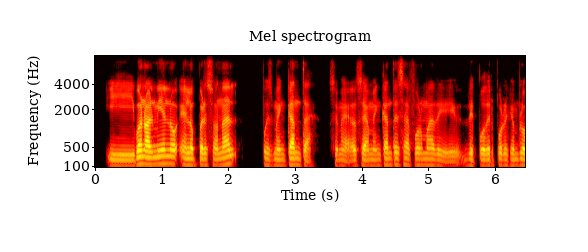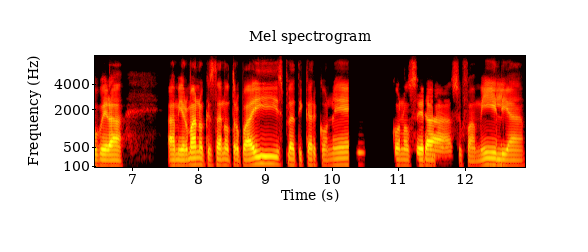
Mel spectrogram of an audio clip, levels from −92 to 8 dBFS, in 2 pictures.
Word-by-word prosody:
Y, 110 -1 -4
bueno, 140 0 +7
a - - +7
mí 140 +2 0
en 150 0 +1
lo 145 -1 +2
en 125 - 0
lo 120 -1 0
personal, 125 +5 0 0.4
pues 120 -3 -7
me 115 - -3
encanta. 120 +2 -1 0.2
O - - -31
sea 115 - -8
me 110 -3 -5
o 110 - -3
sea 110 - -2
me 110 - -6
encanta 125 +3 -3
esa 125 -1 -4
forma 120 0 -4
de 95 -3 -7
de 115 -1 -7
poder, 115 0 -2
por 120 -1 -5
ejemplo, 115 0 -3
ver 110 -1 +5
a 110 -2 +4 0.7
a 110 - +3
mi 110 0 0
hermano 125 +3 +5
que - - -6
está 120 +2 +1
en 120 - -2
otro 115 - -1
país, 140 +4 +4
platicar 120 0 -3
con 110 +1 -8
él, 125 +1 0 0.6
conocer 115 0 0
a 105 -2 +2
su 115 - -12
familia. 110 +1 -1
115 Hz, 200 wpm, -24 LUFS, 110-125 Hz, 0.7 s, bueno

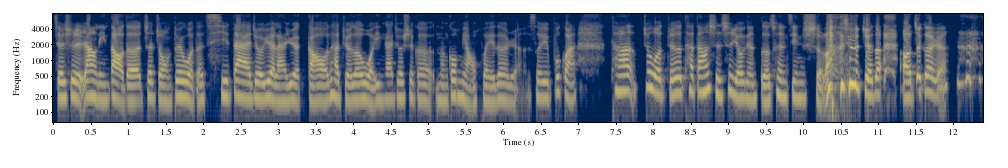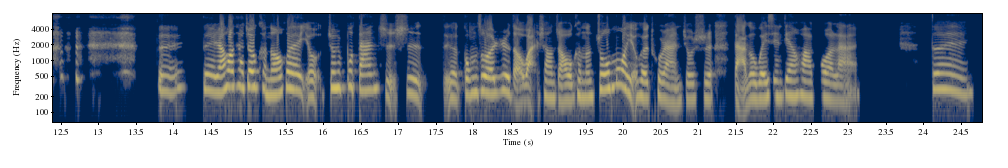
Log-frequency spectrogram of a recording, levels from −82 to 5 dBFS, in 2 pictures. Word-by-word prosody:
就 195 - +1
是 195 -1 +1
让 205 -1 +4
领 175 -1 -5
导 175 -3 +5
的 165 +1 +2
这 195 +3 -3
种 170 -3 -3
对 205 +3 +1
我 185 -4 +1
的 175 - -5
期 205 +3 0
待 200 -3 +3
就 185 -1 0
越 195 0 +3
来 165 0 -1
越 175 -1 -1
高， 170 0 +1
他 200 -1 0
觉 175 -2 -3
得 180 0 +1
我 170 -4 0
应 170 +1 -6
该 180 0 -3
就 190 +1 -4
是 195 +1 -5
个 175 -2 -6
能 170 -1 -8
够 210 +2 0
秒 185 -5 -4
回 160 -1 -5
的 175 +1 -2
人。 160 -1 -8 0.2
所 200 -1 -6
以 195 - -2
不 235 +6 -5
管 250 - +1 0.5
他 260 0 +2
就 310 -1 +1
我 235 -4 +4
觉 220 0 -2
得 235 - +3
他 250 +2 -2
当 245 +2 +3
时 230 -8 -1
是 250 +3 -3
有 195 -2 +1
点 180 -1 -3
得 165 -2 -1
寸 205 +1 -2
进 195 -1 -3
尺 185 - -2
了， - - +5 0.2
就 345 -1 +8
觉 240 -7 +5
得， 230 - +5 0.3
哦， 195 - +6
这 245 - +4
个 245 -1 +4
人。 325 - -1 1.9
对， 260 +4 -5 0.2
对， 275 -3 0
然 245 +1 +6
后 315 +2 +7
他 315 -1 0
就 310 0 +5
可 290 -3 -5
能 220 +1 +3
会 280 -4 +3
有 205 -2 -3
就 300 0 +1
是 300 - +3
不 315 +1 -3
单 275 0 0
只 290 - -8
是， 225 -4 -4 0.2
呃， 190 -2 -3
工 225 +2 -2
作 245 -2 +4
日 245 +1 +1
的 - - 0
晚 - - +1
上 195 -2 -3
找 170 0 0
我， 170 - +2
可 205 +3 -5
能 195 +1 -4
周 275 +5 +2
末 315 0 +2
也 230 - -1
会 195 -1 +1
突 210 - -6
然 160 -4 -2
就 180 0 -5
是 180 0 -5 0.2
打 - - +1
个 185 +1 -1
微 185 +1 +2
信 205 -1 -5
电 210 0 -2
话 205 -2 0
过 195 -2 -3
来。 170 +4 -5 1.0
对。 270 -5 -3
205 Hz, 250 characters per minute, -19 LUFS, 180-245 Hz, 1.9 s, 就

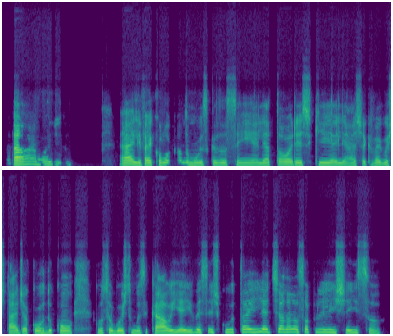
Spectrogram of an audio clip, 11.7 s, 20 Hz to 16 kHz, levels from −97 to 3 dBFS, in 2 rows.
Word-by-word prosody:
Ah, 255 +4 +6
olha 235 +1 -3
aí. 200 -3 -10 0.9
Ah, 225 +1 +5
ele 205 -2 +3
vai 205 +1 +3
colocando 205 0 -3
músicas, 205 -1 -2
assim, 195 0 -3
aleatórias 185 +2 0
que 205 - -6
ele 185 -2 +1
acha 185 +1 -4
que 200 - -12
vai 190 -1 -1
gostar 180 0 -1
de 190 - -2
acordo 200 +1 0
com 200 -1 0 0.3
com 220 - -6
o - - 0
seu 200 +1 0
gosto 200 +2 0
musical. 195 0 +2
E 215 - +2
aí 115 +1 +3
você 245 -1 0
escuta 255 +2 -1
e 270 +1 +1
adiciona 270 0 +2
na 270 -2 +1
sua 265 +1 -1
playlist, 250 -4 -1
é - - +4
isso? 185 -6 -3
200 Hz, 180 wpm, -24 LUFS, 190-235 Hz, 0.9 s, Ah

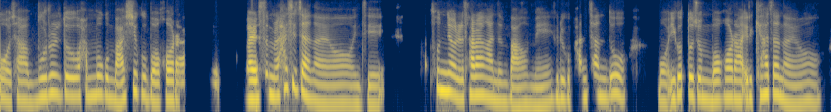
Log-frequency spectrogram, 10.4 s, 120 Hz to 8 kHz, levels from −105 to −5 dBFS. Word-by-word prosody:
자 185 0 -3
물도 220 +3 0
1 220 0 -4
모금 230 -3 -1
마시고 220 +6 0
먹어라." 190 0 +2 0.8
말씀을 200 +4 +5
하시잖아요 175 - 0
인제 160 0 -6 0.6
손녀를 260 -8 +4
사랑하는 210 -5 +1
마음에. 155 +1 -3
그리고 205 0 -3
반찬도 220 +1 -2 0.4
뭐 180 -1 -4
"이것도 225 +2 +3
좀 205 -3 0
먹어라." 195 +1 +2
이렇게 205 +3 -2
하잖아요. 180 -7 -1
200 Hz, 300 characters per minute, -20 LUFS, 180-225 Hz, 0.8 s, 말씀을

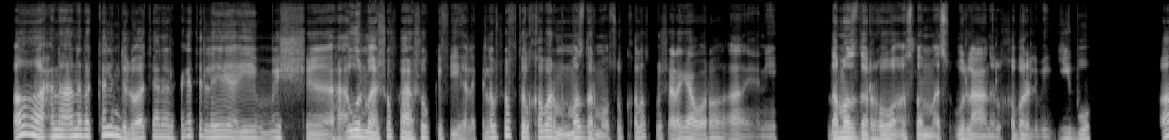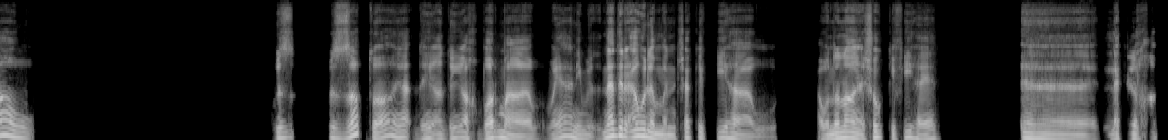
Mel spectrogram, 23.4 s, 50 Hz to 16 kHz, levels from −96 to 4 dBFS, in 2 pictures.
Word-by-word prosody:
آه. 215 -6 +5
إحنا 165 +1 +3
أنا 180 +1 +4
باتكلّم 190 +3 +2
دلوقتي 135 +1 0
عن 155 - 0
الحاجات 155 +5 -4
اللي 150 -3 0
هي 155 -1 +1
إيه، 140 +1 -1
مش 135 +1 -5
ه 115 -1 -1
أول 165 +1 +5
ما 130 -4 +5
هاشوفها 140 0 +1
هاشُك 140 0 -2
فيها. 105 -2 -6
لكن 95 +8 -10
لو 145 - +1
شُفت 180 +1 -2
الخبر 150 +2 +2
من 110 -4 0
مصدر 135 +2 +1
موثوق 100 +7 -8
خلاص 145 +5 -3
مش 105 - -11
هاراجع 125 +4 +2
وراه. 120 +3 -3
آه - - -11
يعني 85 0 -15 0.5
ده 120 - +4
مصدر 125 -3 +4
هو 115 +1 +2
أصلًا 110 +1 -2
مسؤول 100 +4 -2
عن 90 0 +1
الخبر 105 +5 -4
اللي 90 -3 -7
بيجيبه 110 +7 -7 0.7
آه، 190 +1 +4
و 135 -6 -2 2.4
بالض 130 +3 -2 0.4
بالضبط 140 - +1
آه. 180 0 +2
لأ، 155 +1 0
دي 115 0 -3
دي 130 +6 -3
أخبار 130 +1 +1
ما 95 -11 +3
ويعني 120 - -1
م 105 - -5
نادر 160 - +4
أوي 175 +1 +7
لمّا 115 -7 +4
نشكِّك 130 +6 -3
فيها 125 -7 0
أو 80 -4 -11 0.4
أو 95 - -3
إن 110 +4 +3
أنا 135 -3 +5
أشُك 145 +8 -1
فيها 145 -8 -3
يعني. 110 +2 -3 0.8
آآ 110 -5 0
لكن 115 +1 -4
الخ 105 - -7
125 Hz, 170 wpm, -25 LUFS, 110-150 Hz, 2.4 s, أوي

